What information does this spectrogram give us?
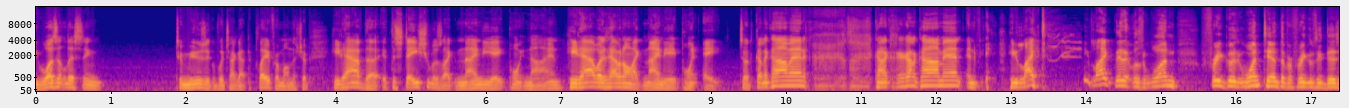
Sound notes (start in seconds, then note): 9.6 Matthew imitating static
